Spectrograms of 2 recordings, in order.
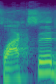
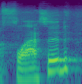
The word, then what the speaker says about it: flaccid: fry, not flaccid whatsoever, do you know the word's actually pronounced "flaxid" and not "flassid"?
